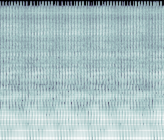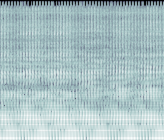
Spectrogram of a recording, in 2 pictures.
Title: All in one washer dryer combo making very loud noise only during spin cycle.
